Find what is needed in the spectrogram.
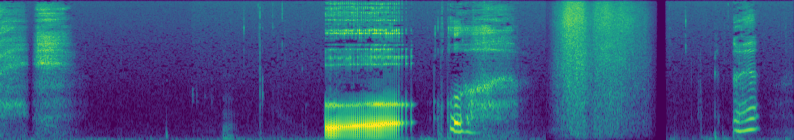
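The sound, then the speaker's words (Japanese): A person burping after eating: one loud, low, drawn-out belch, with quieter breaths and vocal sounds before and after it. “なんでゲップするのかって？しないと気持ち悪くなっちゃうんだよね。”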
